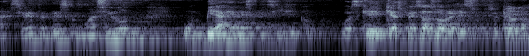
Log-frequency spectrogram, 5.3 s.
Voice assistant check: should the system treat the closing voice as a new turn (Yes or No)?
Yes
